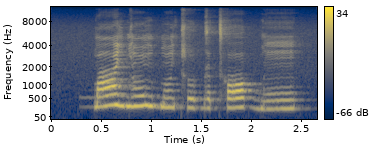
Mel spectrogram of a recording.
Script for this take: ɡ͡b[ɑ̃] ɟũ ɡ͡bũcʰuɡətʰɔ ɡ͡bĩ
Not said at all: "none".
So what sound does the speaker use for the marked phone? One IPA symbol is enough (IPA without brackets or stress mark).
ɑ̃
